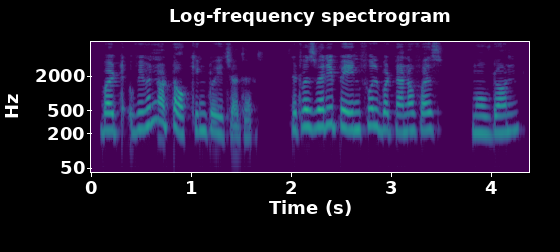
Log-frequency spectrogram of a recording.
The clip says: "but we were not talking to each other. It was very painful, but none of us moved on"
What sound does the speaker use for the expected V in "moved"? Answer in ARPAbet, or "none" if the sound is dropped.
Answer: V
